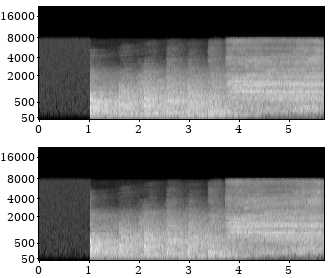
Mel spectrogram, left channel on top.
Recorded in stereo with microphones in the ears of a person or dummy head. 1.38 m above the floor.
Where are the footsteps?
30° right (ahead or behind), 1.6 m; by 3.6 s centre (ahead or behind), 1.4 m.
